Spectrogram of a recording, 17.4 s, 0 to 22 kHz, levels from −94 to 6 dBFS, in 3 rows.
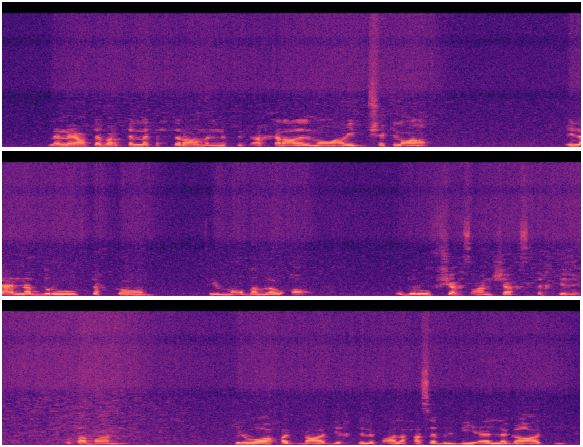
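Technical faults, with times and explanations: Throughout, noise suppressor artifacts: the room noise, sitting about 13 dB below the speech, sinks away in the pauses and swells back under each phrase. The suppressor is lowering bands it judges to be steady noise by about 19 dB, frame by frame.
0.47–1.63, 2.36–2.73, 3.58–4.25, 5.63–8.86, 9.73–11.57, 12.2–12.82 and 13.88–17.36 s, speech cut by the noise suppressor: soft consonants and word endings turn faint or swallowed, briefly in most spans and up to about a second in the last. The suppressor mistook them for noise, lowering them by about 14 to 21 dB.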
